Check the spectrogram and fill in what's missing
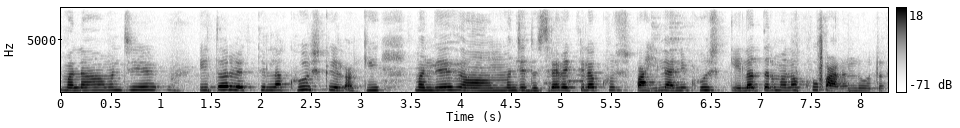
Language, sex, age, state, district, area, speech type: Marathi, female, 18-30, Maharashtra, Amravati, urban, spontaneous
